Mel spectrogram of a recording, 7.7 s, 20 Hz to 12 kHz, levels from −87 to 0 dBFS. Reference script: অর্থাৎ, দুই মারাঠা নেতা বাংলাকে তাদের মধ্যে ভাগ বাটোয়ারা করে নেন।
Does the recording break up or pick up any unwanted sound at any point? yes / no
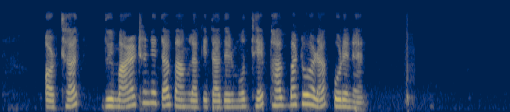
yes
